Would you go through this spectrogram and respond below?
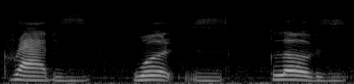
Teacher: it is pronounced Z after a voiced sound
